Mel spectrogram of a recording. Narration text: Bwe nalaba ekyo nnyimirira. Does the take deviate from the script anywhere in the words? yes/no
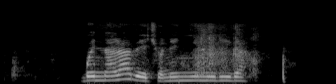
yes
